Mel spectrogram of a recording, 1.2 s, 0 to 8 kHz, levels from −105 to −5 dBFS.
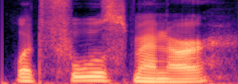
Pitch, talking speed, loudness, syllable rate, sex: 120 Hz, 200 wpm, -17 LUFS, 4.8 syllables/s, male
